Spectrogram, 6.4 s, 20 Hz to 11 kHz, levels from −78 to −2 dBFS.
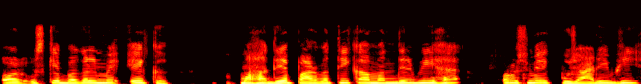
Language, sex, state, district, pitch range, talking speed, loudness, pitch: Hindi, male, Bihar, Muzaffarpur, 195-230 Hz, 150 wpm, -17 LUFS, 220 Hz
